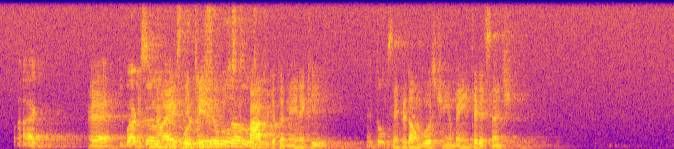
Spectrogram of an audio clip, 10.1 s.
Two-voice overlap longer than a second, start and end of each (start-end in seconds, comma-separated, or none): 2.0-4.0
